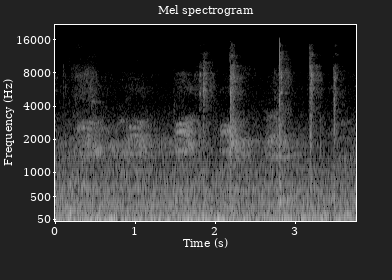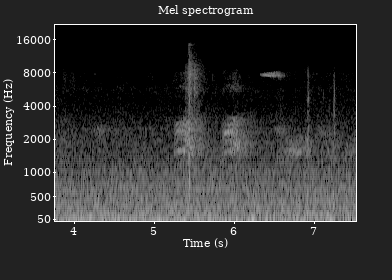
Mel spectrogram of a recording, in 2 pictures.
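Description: Crows cawing repeatedly in short runs of two or three harsh calls, with a few sharp clicks in between.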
